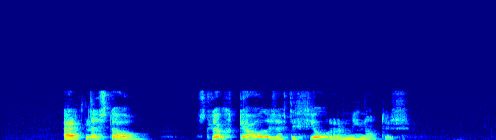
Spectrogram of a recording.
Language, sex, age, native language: Icelandic, female, 13, Icelandic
